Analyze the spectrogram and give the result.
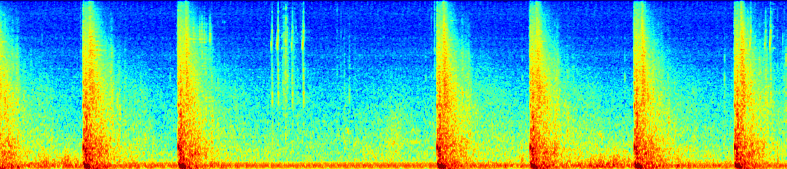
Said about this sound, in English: I think I'm hearing people setting off fireworks now.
